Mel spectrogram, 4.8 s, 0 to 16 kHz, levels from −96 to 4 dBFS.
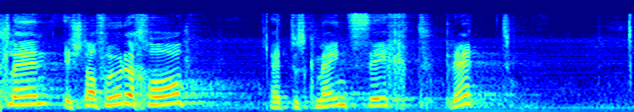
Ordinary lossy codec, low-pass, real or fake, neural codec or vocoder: none; 9.9 kHz; real; none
